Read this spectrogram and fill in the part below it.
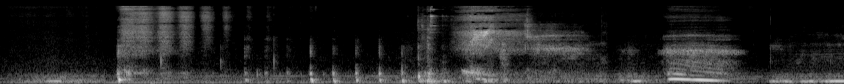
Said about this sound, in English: It sounds much worse than it is. It's like, you know, like when a kid plays with his dad and the dad's like, roar, I'm gonna get you, and the kid's screaming. That's the kind of noises that they make when they're play fighting each other.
